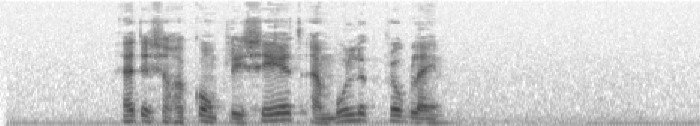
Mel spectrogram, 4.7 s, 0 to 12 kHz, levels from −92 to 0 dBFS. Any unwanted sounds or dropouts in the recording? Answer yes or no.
no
